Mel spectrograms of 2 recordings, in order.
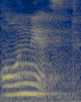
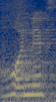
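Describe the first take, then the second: First: The word begins directly with a vowel. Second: The word begins with an h sound. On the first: The speaker calls it right. "ખરેખર ઓનેસ્ટ" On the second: The speaker calls it wrong. "હોનેસ્ટ pronunciation કરીએ છીએ"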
